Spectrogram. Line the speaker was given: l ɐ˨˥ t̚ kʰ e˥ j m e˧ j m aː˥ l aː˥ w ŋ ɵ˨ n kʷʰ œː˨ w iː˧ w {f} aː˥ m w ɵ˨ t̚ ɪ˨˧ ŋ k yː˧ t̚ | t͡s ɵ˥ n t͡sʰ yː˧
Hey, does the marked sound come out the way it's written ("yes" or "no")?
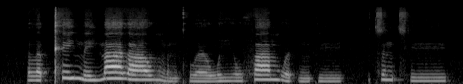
yes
